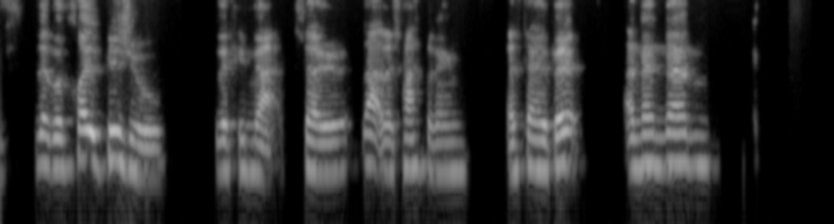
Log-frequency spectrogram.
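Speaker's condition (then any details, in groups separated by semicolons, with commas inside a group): Cerebral palsy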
